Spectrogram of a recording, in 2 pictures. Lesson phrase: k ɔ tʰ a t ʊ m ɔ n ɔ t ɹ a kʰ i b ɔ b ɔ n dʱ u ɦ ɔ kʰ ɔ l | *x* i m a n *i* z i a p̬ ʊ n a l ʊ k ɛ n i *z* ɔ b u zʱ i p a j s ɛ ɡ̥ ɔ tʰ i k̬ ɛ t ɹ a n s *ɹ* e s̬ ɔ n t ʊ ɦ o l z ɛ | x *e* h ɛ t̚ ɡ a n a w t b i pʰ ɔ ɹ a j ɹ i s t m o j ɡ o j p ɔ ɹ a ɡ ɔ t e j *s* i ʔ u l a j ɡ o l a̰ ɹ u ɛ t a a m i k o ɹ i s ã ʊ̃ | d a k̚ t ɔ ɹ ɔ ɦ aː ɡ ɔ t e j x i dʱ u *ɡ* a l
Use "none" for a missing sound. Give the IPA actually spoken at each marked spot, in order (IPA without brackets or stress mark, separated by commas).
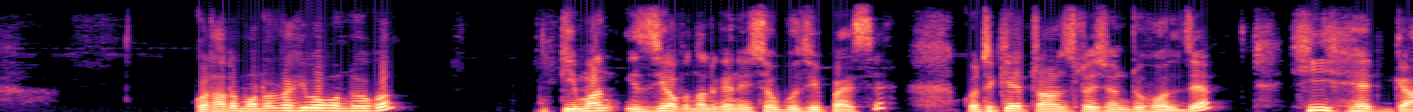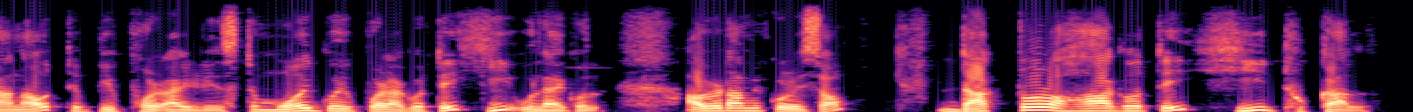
k, i, s, l, i, x, k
